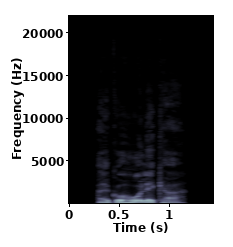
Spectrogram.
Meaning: alcoholic
- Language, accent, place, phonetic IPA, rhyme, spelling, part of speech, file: German, Germany, Berlin, [alkoˈhoːlɪkɐ], -oːlɪkɐ, Alkoholiker, noun, De-Alkoholiker.ogg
